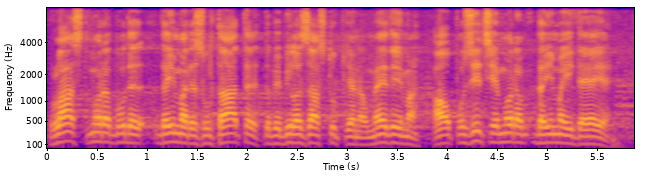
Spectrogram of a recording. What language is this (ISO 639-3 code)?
srp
